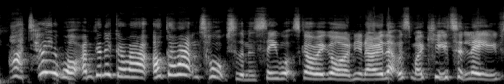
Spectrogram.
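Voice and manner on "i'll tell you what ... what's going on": bright idea pitched high at the start; feigned helpfulness. Retold or imitated. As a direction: offer it eagerly as an excuse to leave. Feigned helpfulness to get away.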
